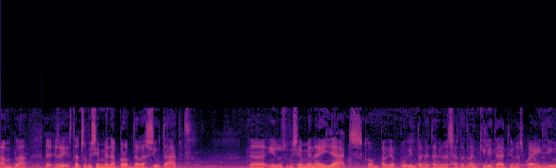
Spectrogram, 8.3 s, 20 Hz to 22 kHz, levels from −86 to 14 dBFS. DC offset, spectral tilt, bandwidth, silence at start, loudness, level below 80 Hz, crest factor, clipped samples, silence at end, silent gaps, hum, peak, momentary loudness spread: under 0.1%; -6.5 dB/octave; 8.4 kHz; 0 s; -25 LUFS; -36 dBFS; 16 dB; under 0.1%; 0 s; none; none; -10 dBFS; 10 LU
